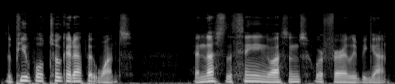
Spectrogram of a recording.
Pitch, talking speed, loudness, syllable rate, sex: 120 Hz, 230 wpm, -22 LUFS, 6.5 syllables/s, male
